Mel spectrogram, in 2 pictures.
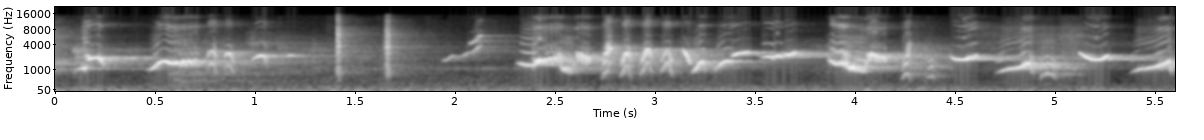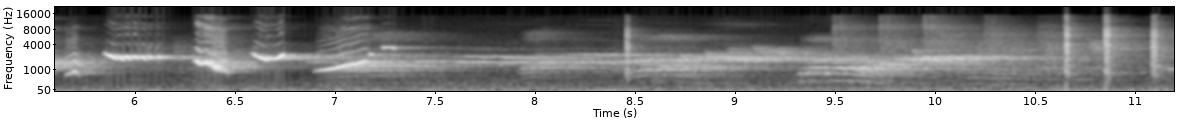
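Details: White-rumped shama in rapid competition singing with wing flicks and tail play: a long run of varied swooping whistled phrases and harsh notes, punctuated by sharp clicks, fading into softer chatter.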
